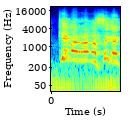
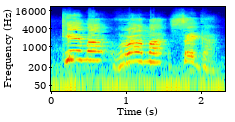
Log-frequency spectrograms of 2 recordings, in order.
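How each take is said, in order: First: The phrase is said quickly and run together. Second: The phrase is said at a normal pace. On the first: "Ahora dilo más rápido" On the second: "Repite conmigo"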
